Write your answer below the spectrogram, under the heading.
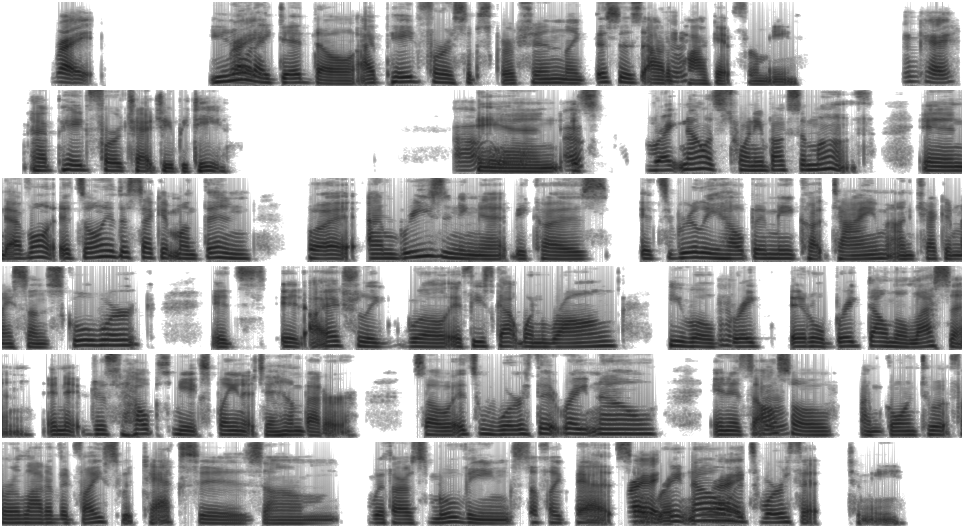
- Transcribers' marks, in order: tapping
- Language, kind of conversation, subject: English, unstructured, How can I notice how money quietly influences my daily choices?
